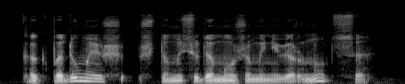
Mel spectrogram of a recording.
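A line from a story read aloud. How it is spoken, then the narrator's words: Quiet. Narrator (Russian): тихо сказала она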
